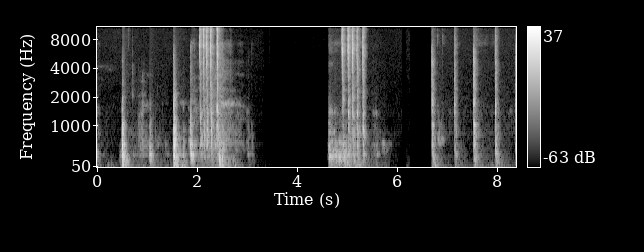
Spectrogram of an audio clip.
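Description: A torque wrench ratchets and clicks on solar panel switch gear, with sharp separate ticks and short bursts of ratcheting spread through the stretch, close and dry between silent gaps.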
